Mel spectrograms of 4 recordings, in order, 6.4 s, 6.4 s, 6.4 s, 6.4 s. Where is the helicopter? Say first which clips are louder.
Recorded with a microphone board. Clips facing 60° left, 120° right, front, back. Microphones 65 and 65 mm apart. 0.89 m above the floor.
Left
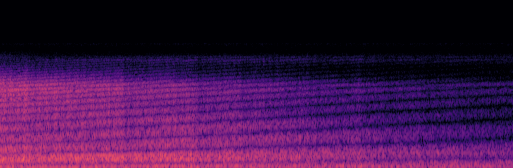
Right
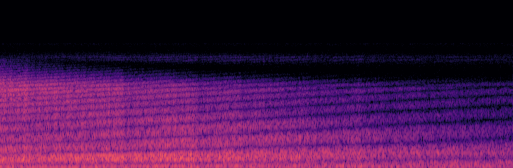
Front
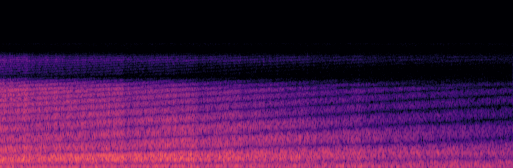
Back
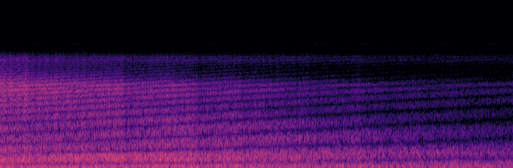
Even, front 8 dB; 25° right; by 6.4 s 55° right.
